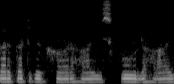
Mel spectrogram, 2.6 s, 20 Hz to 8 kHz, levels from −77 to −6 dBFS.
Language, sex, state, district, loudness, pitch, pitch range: Maithili, male, Bihar, Samastipur, -41 LUFS, 110 Hz, 110-115 Hz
